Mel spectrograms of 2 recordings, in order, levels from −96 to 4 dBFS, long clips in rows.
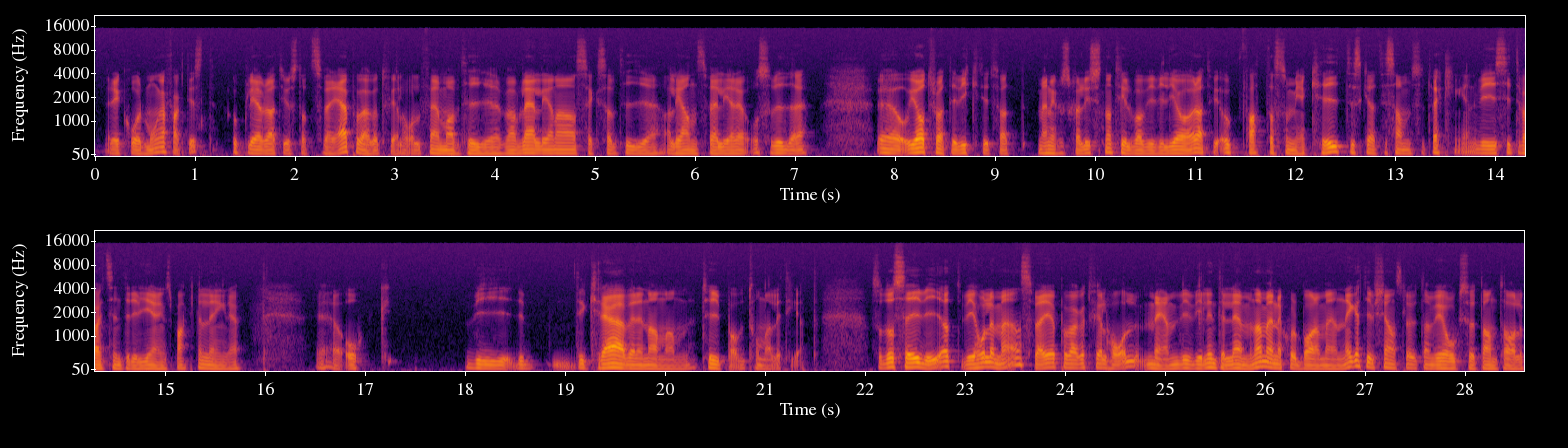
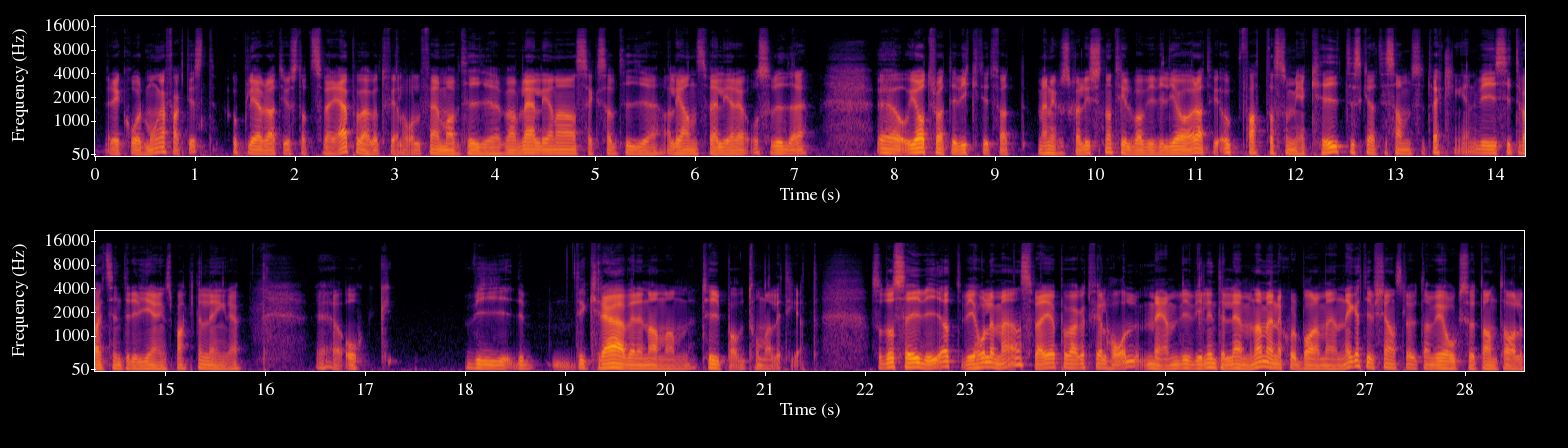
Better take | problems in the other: second | hiss; faint; throughout; 25 dB below the speech

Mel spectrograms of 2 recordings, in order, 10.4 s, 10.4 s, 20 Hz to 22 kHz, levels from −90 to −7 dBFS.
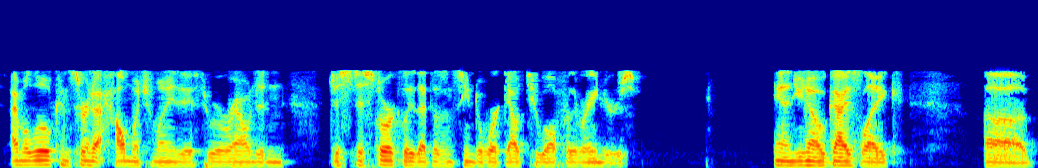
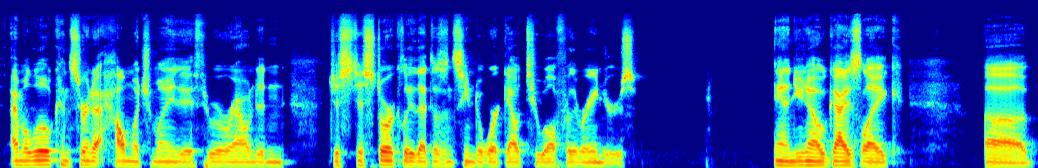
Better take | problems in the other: second | garbled, watery; badly; nothing above 4 kHz

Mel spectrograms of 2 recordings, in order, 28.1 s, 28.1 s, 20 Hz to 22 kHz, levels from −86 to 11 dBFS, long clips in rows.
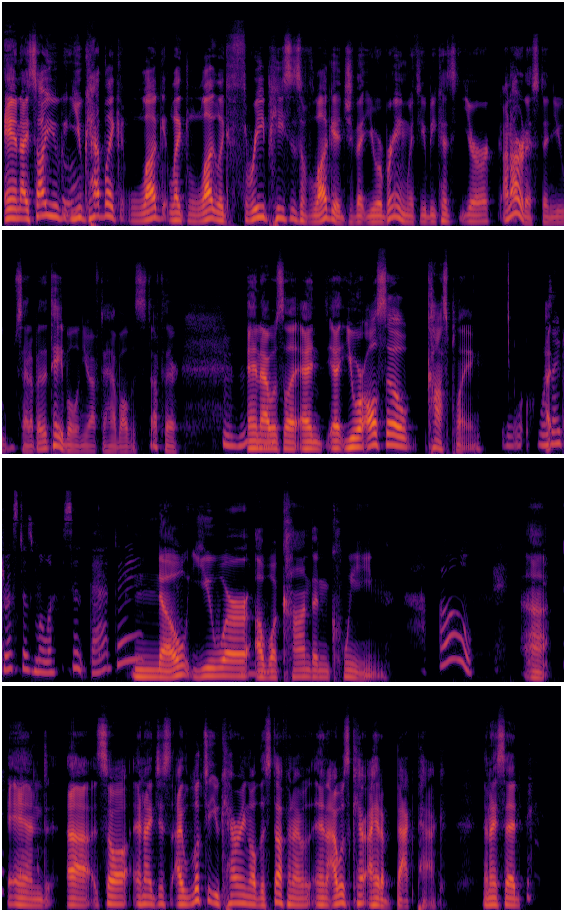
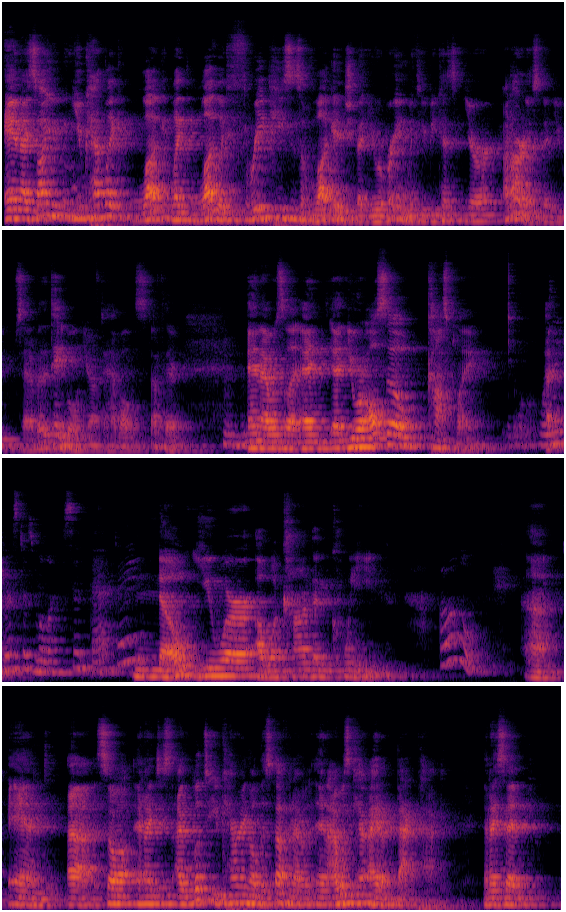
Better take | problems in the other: first | room echo; slight; dies away in 0.8 s // off-mic speech; somewhat distant

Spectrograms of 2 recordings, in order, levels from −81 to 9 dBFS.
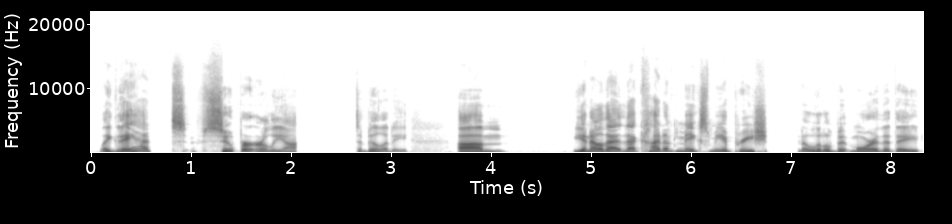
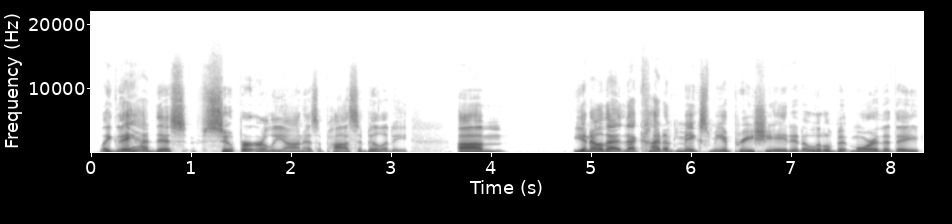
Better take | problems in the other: second | audio cutting out; at 0.5 s, at 2 s for 0.5 s and at 7 s

